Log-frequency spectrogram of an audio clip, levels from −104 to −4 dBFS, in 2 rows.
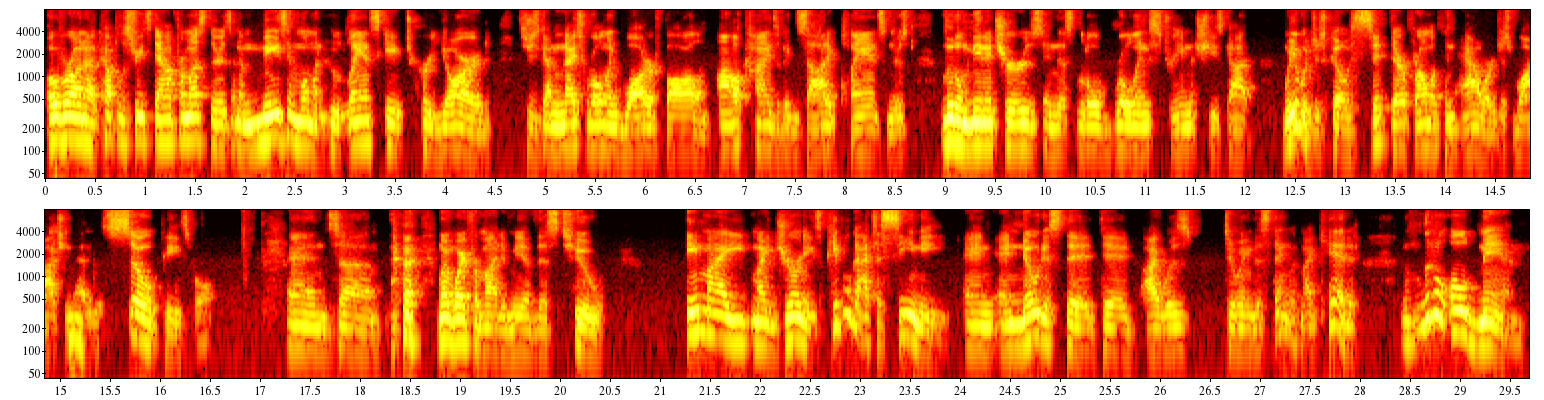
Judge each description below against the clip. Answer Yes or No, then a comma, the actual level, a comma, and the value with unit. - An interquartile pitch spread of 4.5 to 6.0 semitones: Yes, wide, 5.4 semitones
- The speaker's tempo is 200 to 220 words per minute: No, average, 185 wpm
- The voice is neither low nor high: No, low, 115 Hz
